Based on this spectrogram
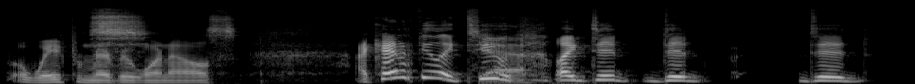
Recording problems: wrong speed, natural pitch; too slow; 0.5 times normal speed

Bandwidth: 14.5 kHz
